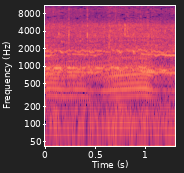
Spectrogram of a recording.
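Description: A 3.5-litre, 211-horsepower BMW 5 Series drifting at a drift show in Lublin, with a steady loud tire squeal over engine roar, continuous and close.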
